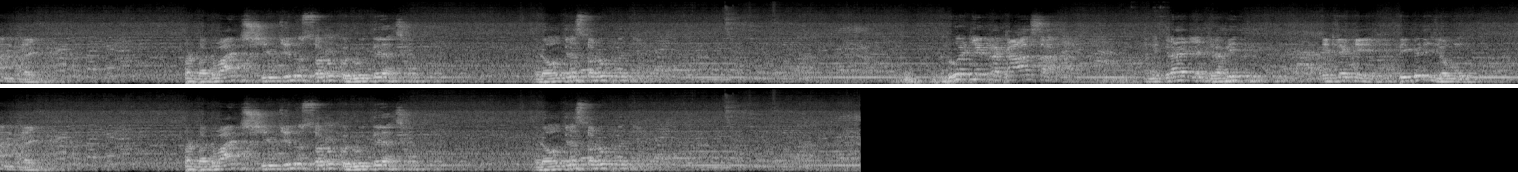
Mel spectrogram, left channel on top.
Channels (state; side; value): drops out; right; at 8.6 s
